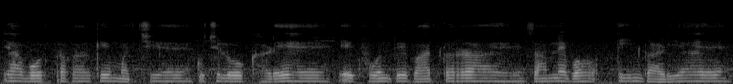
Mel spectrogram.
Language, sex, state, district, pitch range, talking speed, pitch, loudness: Hindi, male, Maharashtra, Pune, 140-145 Hz, 180 wpm, 145 Hz, -36 LUFS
